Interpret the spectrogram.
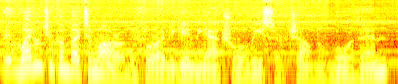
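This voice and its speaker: Guy acting learned wizard doctor in a video game, formal n precise, measured, music behind him. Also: mid-range voice, big pitch swings, lightly acted. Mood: composed. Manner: formal, precise, deliberate phrasing. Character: formal, learned male sorcerer doctor, measured and self-assured.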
